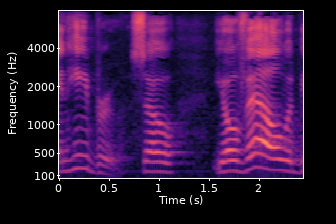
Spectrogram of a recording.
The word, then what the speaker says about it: Yovel: It was the B was actually pronounced as a V, Yovel.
